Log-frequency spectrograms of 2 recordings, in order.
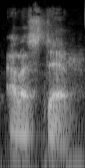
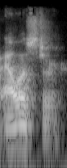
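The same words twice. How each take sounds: First: The name is pronounced in an unusual, heightened way. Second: The name is pronounced in the ordinary way. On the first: It sounds fresh and from another world. "you want it heightened" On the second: It sounds like any familiar name. "I can pronounce this"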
